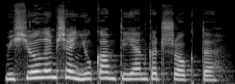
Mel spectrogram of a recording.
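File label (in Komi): ми сьӧлӧмсянь юкам тіянкӧд шогтӧ, Komi, female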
